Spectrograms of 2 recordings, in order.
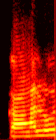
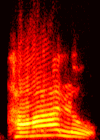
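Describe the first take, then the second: First: The first consonant has no breathy puff. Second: The first consonant has a heavy breathy puff. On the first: The speaker calls it wrong. "का लो नहीं बोल सकते ना" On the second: The speaker calls it right. "सीने की तरफ से भारी आवाज आ रही है ना"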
